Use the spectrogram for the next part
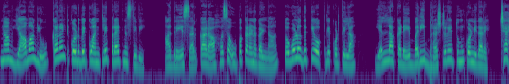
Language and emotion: Kannada, disgusted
